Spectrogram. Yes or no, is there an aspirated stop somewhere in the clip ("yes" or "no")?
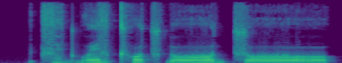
yes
